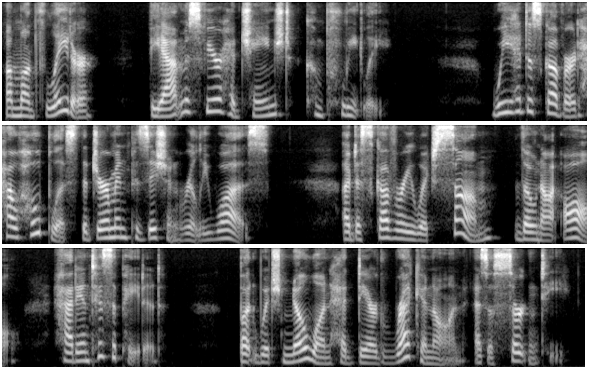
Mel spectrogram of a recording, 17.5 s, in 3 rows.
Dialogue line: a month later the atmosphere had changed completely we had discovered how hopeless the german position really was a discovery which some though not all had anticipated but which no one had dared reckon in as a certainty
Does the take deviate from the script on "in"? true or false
true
